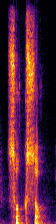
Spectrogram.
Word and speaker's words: 속속: 도금부 알아보겠습니다이 글자는 우리가 속 속이라고 하지만 실제론 속속 이렇게 발음을 하지요 부사로 자꾸 있 따라서 이런 뜻을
